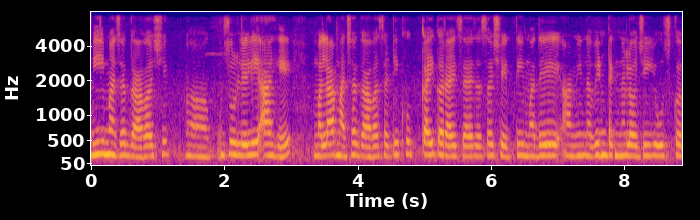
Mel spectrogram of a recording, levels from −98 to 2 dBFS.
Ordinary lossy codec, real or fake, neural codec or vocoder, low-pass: none; fake; vocoder, 22.05 kHz, 80 mel bands, Vocos; 7.2 kHz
